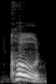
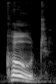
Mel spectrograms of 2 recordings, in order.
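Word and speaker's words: coat: এবার পরেরটা দেখি, সি এর পরে যদি ও পাই, তার উচ্চারণ কী হবে, ক হবে। যেমন একটা এক্সাম্পল শিখি আমরা, কন্ট্রোল, খৌট, সিওএটি, খৌট।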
